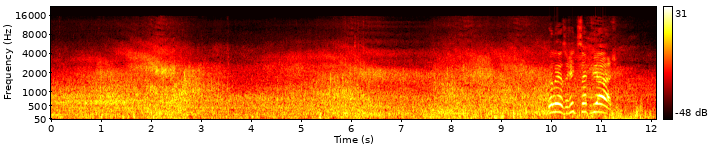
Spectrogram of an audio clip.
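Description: Cars and trucks rush past on a nearby road.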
